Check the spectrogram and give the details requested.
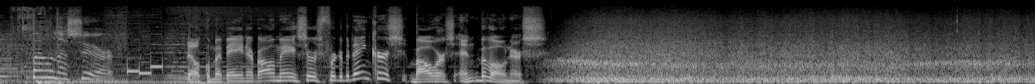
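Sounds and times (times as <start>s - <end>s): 
speech: 0.7s - 5.9s
strong blustery wind with faint whistling: 5.4s - 10.3s.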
